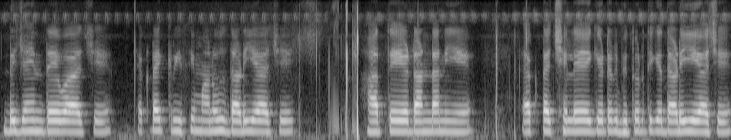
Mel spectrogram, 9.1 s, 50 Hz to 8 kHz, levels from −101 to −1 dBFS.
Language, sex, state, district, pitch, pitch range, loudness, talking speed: Bengali, female, West Bengal, Paschim Medinipur, 180 Hz, 175-185 Hz, -25 LUFS, 135 wpm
